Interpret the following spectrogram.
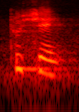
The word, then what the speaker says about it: touché: Number 3, in the vernacular of fencing, what would be the correct pronunciation of T-O-U-C-H-E? Touché.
